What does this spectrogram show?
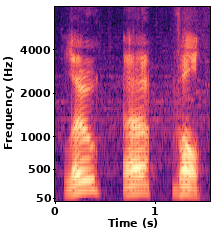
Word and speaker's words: Louisville: That's how That's how you say it. Louville.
